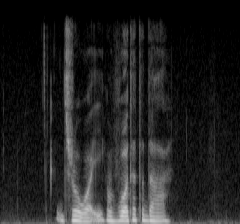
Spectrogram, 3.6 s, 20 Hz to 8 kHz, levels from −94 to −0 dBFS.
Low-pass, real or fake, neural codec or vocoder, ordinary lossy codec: 7.2 kHz; real; none; none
